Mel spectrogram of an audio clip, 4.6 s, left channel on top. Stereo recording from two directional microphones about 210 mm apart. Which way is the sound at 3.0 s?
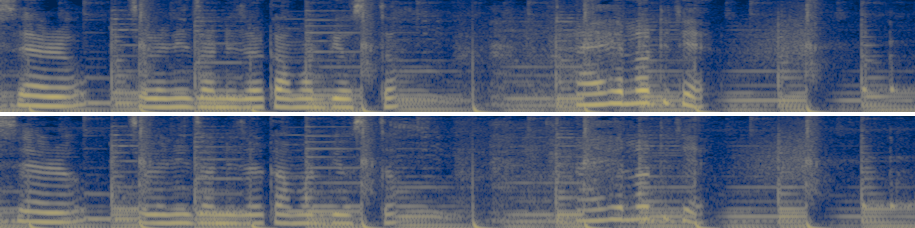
25° left (ahead or behind).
